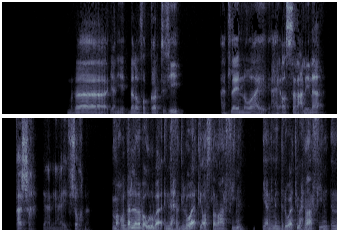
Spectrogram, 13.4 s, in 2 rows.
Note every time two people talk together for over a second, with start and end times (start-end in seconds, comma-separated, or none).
none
